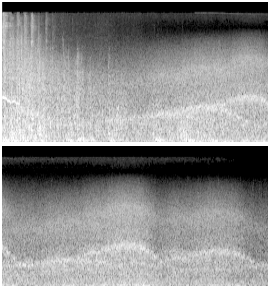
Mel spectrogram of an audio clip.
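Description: A dramatic rumbling sound effect from a TV serial soundtrack. It is a deep, noisy rumble, loudest at the start, that swells and ebbs in slow whooshes about every three seconds and grows slightly quieter toward the end.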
